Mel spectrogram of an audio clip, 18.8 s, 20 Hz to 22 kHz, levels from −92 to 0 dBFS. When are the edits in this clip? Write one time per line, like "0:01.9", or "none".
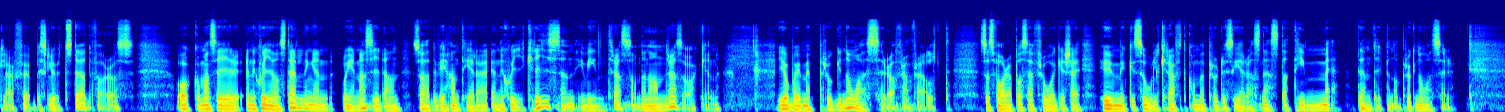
0:09.7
